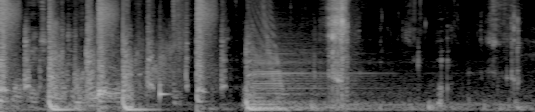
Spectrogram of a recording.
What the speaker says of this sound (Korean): 그리곤 배추를 이용해 씹는 소리를 내보는데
